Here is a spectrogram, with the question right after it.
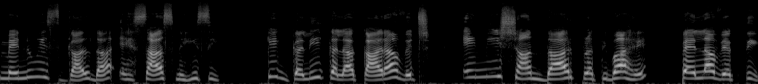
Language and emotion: Punjabi, surprised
